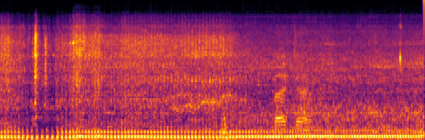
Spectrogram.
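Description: An ATV engine idles and putters along slowly on a rugged mountain trail in the Hatfield-McCoy Trails, a steady low rumble with bumps and clatter throughout, close and continuous.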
